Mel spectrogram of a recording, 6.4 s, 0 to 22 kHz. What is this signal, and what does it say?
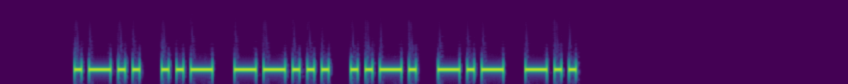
Morse code, heard as a keyed tone, about 21 wpm, 700 Hz. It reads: LU7FKD
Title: DXCC-100 Call Signs - 6 Characters - Repeated 2x - 22wpm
